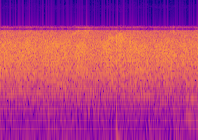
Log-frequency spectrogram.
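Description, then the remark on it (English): A crowd applauds steadily, a dense, continuous wash of many hands clapping at once, fairly loud and sustained throughout with no voices standing out. “I knew that's what you were thinking, that those folks thank are clapping you.”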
